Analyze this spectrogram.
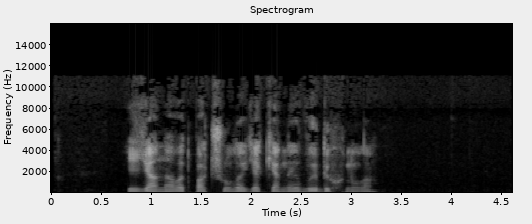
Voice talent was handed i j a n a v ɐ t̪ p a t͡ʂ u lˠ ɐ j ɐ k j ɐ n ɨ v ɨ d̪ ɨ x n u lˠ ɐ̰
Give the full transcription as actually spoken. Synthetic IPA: i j a n a v ɐ t̪ p a t͡ʂ u lˠ ɐ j ɐ k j a n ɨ v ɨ d̪ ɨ x n u lˠ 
